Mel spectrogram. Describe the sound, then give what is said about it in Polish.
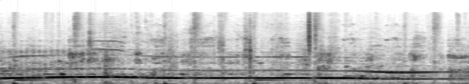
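A wolf running along a forest road howls toward the moon in one long, sustained, wavering tone that holds steady before bending upward near the end, loud, with faint clicks and rustles underneath. “Biegł sobie leśną drogą, wyjąc od czasu do czasu w stronę księżyca.”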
